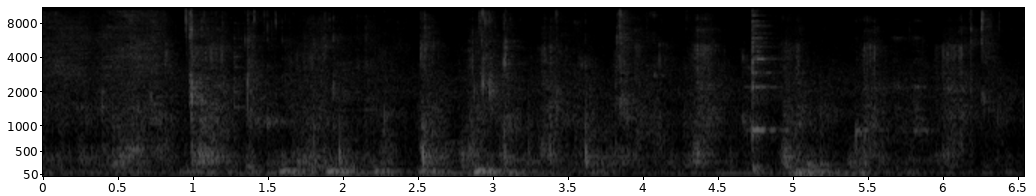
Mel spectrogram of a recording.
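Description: Faint chewing and mouth sounds of people eating, with many small, scattered clicks.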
